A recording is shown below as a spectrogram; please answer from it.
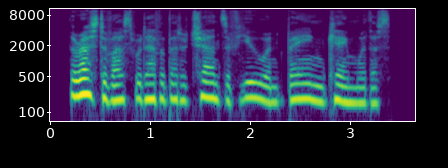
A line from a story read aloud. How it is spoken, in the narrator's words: she said in a low voice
